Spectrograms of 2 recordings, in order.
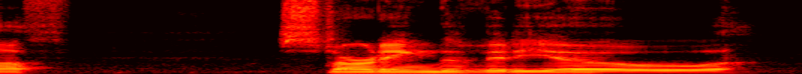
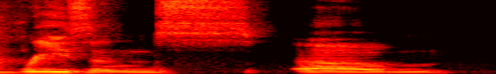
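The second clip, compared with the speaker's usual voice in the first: ordinary talk, nothing marked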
